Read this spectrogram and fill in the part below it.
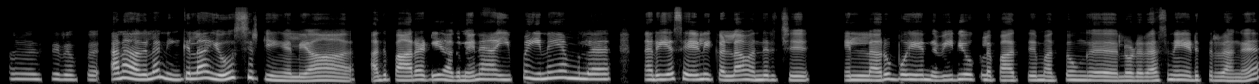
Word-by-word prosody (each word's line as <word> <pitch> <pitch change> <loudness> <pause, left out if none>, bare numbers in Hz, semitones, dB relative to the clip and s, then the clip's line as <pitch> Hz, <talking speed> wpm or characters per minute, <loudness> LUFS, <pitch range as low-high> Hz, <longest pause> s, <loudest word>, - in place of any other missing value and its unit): ம். 245 -1 -3
சிறப்பு. 220 -3 -5 0.2
ஆனா, 295 +4 +3
அதெல்லாம் 270 +7 +2
நீங்களா 260 +5 +1 0.2
யோசிச்சிருக்கீங்க 260 - 0
இல்லயா? 175 +1 +1 0.6
அது 195 +4 -1
பாராட்டியே 210 +2 +2
ஆகணும். 185 0 0
ஏன்னா, 235 +1 +1 0.2
இப்ப 295 +7 -4
இணையம்ல 280 -2 +2 0.6
நிறைய 225 +2 +3
செயலிக்கள்லாம் 220 -2 +2
வந்துருச்சு. 205 -1 -1 0.5
எல்லாரும் 205 +3 +1
போய் 230 0 +3
அந்த 205 -3 0
வீடியோக்குள்ள 215 0 -1
பார்த்து, 190 +2 -2
மத்தவங்களோட 185 -2 -1 0.2
ரசனயை 215 +2 0
எடுத்துர்றாங்க. 180 -4 -3
215 Hz, 115 wpm, -23 LUFS, 195-235 Hz, 0.6 s, ஆனா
